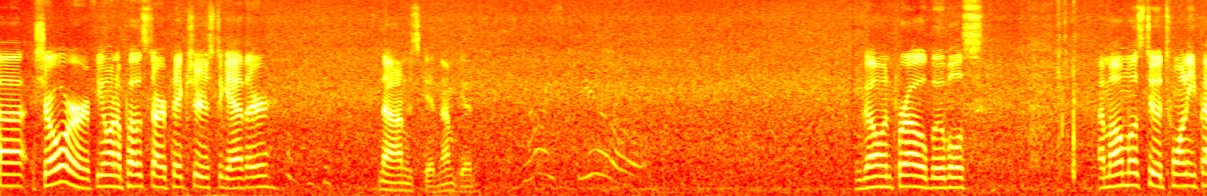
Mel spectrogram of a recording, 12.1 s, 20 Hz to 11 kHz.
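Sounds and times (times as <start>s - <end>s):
water rushing over spillway: 0.0s - 12.0s.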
